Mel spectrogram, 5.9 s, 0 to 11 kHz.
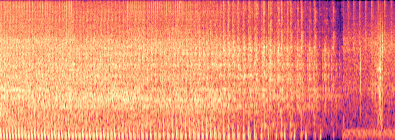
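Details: Troy-Bilt Vortex 2890 snowblower after clearing a solidly plugged low idle jet, started cold on full choke: small single-cylinder engine pulses steadily and evenly, winding down without hunting or surging; normal running.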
